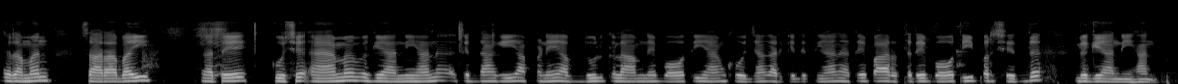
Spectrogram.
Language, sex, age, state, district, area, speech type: Punjabi, male, 18-30, Punjab, Tarn Taran, rural, spontaneous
